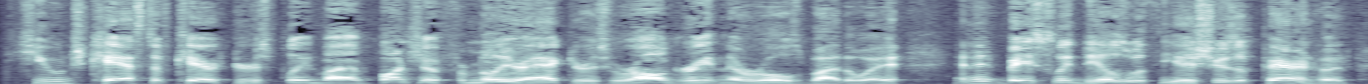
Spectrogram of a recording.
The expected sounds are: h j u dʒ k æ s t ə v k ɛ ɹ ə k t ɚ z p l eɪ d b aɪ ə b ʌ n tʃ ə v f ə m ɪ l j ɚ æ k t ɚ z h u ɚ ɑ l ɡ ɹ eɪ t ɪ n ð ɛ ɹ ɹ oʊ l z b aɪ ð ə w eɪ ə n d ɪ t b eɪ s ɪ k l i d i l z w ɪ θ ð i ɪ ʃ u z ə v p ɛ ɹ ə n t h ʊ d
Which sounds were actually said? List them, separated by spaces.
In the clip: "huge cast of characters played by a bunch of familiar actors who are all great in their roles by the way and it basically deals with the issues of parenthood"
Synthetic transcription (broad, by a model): h j u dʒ k æ s t ə v k ɛ ɹ ə k t ɚ z p l eɪ d b aɪ ə b ʌ n tʃ ə v f ə m ɪ l j ɚ æ k t ɚ z h u ɚ ɑ l ɡ ɹ eɪ t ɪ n ð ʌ ɹ ɹ oʊ l z b aɪ ð ə w eɪ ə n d ɪ t b eɪ s ɪ k l i d i l z w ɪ ð i ɪ ʃ u z ə v p ɛ ɹ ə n t h ʊ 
